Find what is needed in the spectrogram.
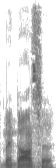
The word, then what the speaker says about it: Mendonca: You do have a guy like Mendonca. I really want to pronounce his name differently, but it is Mendonca, who leads the nation in strikeouts by a wide margin.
